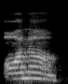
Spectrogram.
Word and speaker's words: honor: In the above given example, though our first letter H is a consonant, but while pronouncing these words, H is silent.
